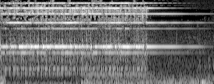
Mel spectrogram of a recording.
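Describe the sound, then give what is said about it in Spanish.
A telephone rings on an outgoing call with one loud, sustained electronic ring of bright, layered tones, which cuts off and fades into quiet low noise. “Al aterrizar en Madrid, realizamos una llamada a otro viejo conocido.”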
